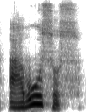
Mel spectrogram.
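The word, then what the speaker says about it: ἄβυσσος: Así, abusos. Esa es la referencia, es 12, nada más, es el número 12. Abusos se escribe A-B-U-S-S-O-S. abusos.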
